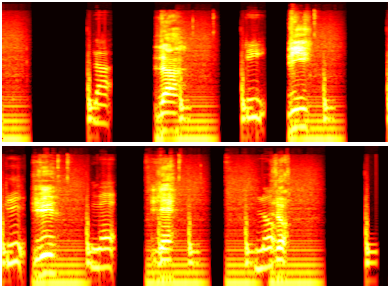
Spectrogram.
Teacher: What we write as R is actually a sound between R and L. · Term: R series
